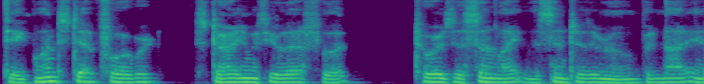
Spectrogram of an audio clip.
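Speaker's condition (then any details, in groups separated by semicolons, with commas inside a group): Parkinson's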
